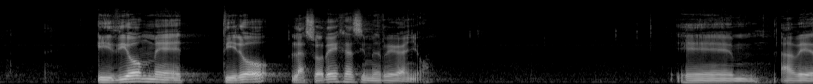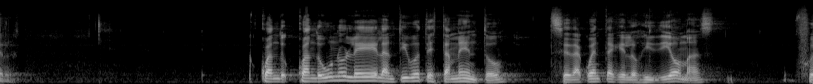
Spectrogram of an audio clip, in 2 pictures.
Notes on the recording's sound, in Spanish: Grabado en vivo en iglesia Visión Mundial Para la Familia, Arlington, Texas, USA.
